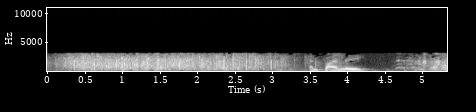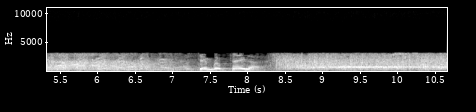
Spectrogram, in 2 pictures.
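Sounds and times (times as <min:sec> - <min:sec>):
studio audience applause: 0:00.0 - 0:03.4, 0:08.3 - 0:10.6
speech: 0:03.5 - 0:04.4, 0:07.4 - 0:08.3
laughter: 0:04.6 - 0:07.4.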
